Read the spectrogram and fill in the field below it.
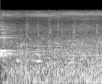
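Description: Miniature steam engines roll into the arena at the Netley Marsh steam vehicle show, giving a steady hiss and low rumble with no clear breaks.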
